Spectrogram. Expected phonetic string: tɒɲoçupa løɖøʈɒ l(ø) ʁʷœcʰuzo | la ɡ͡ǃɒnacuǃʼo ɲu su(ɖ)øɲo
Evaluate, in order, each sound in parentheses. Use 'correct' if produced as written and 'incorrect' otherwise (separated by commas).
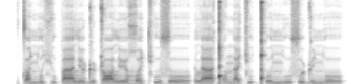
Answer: correct, correct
